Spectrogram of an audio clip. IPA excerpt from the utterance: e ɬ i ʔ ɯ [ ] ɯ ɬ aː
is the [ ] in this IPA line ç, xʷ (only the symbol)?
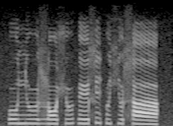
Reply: ç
